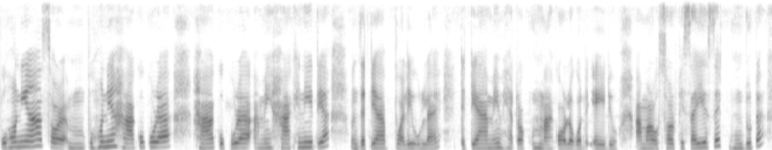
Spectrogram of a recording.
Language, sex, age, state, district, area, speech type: Assamese, female, 30-45, Assam, Charaideo, rural, spontaneous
